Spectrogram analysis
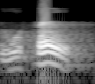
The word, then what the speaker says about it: Mosay: As my dad first came here, they call him Moose, but his name was Mosay.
